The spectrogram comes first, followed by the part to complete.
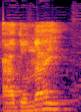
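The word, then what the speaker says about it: Adonai: nombre inefable del creador ya que a don light es la forma correcta de pronunciar el nombre solamente en los momentos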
